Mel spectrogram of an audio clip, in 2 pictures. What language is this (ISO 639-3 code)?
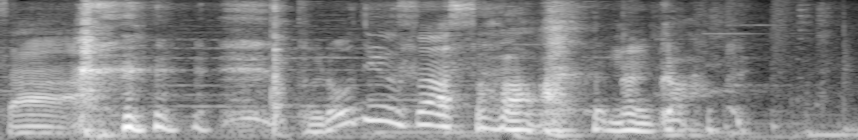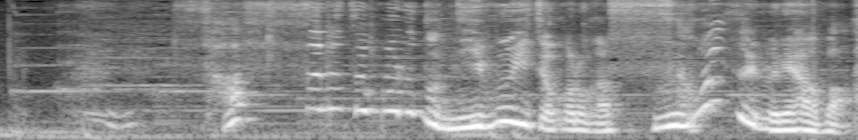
jpn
